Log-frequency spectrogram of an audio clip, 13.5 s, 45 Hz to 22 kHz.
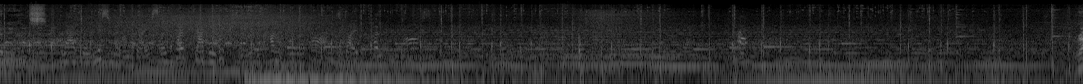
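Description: Roach, Geralt's horse in The Witcher 3 on PS4, gallops with a continuous clip-clop of hooves, and a voice talks over the hoofbeats.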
